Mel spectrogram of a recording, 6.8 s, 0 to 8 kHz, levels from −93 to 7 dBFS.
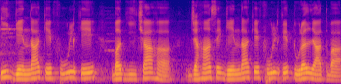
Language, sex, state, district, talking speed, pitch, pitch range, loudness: Bhojpuri, male, Bihar, East Champaran, 140 wpm, 140 Hz, 125-150 Hz, -19 LUFS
